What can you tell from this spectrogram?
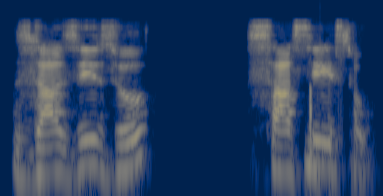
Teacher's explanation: একই জায়গা থেকে জিহ্বার আগা নিচের দাঁতের গোড়া।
